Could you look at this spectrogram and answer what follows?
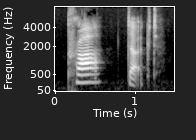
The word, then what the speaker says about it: product: 那发音比较不一样的呢，则是它的名词产品 product 这边的 o 呢，则是发 r 的音，换成 u 呢是发短音 product。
